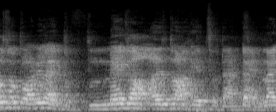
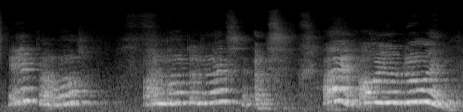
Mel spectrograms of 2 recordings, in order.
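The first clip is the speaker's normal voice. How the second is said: [name] impression. Comic doing [name] to the audience, very high falsetto. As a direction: float it up high and gentle like Jackson. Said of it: "I'm gonna try imitating him".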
